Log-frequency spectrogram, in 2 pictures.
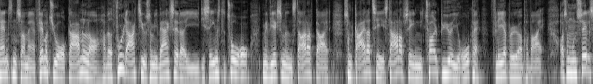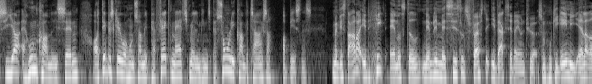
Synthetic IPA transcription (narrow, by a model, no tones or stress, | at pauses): æn̰sn̩sɒ̽mæɐfemɒ̽t͡sʰyːʊɒ̰ːɡ̥ɑ̈ml̩ɒɦɑ̈ʋæːɐð̩ˠful̰d̥ɑ̈ɡ̥̚t͡sʰiʊ̰sɒ̽miʋæɐɡ̥seɾɐid̥ise̝ːnəsd̥ət͡sʰo̝̰ːɒ̰ː | meʋiɐɡ̥sɒmhe̝ð̰ˠn̩sd̥ɑ̈ːɾɒb̥̚ɡ̥ɑ̈ɪ̰d̥sɒ̽mɡ̥ɑ̈ɪdɐt͡sʰe̝sd̥ɑ̈ːɾɒb̥se̝̰ːnn̩it͡sʰɒ̽l̰b̥y̰ːɐiøʊʁo̝ːpʰæ | fle̝ːɐb̥ø̰ːɐːpʰɒ̽ʋɑ̈ɪ̰ɒ̽sɒ̽mhunsel̰siːɐʔæɐɦunkʰɒ̽mð̩ˠisennʔɒ̽d̥e̝b̥e̝sɡ̥ʁḭːʊ̰ɐɦunsɒ̽me̝d̥̚pʰæɐfeɡ̥̚d̥mæd̥ɕmel̰m̩he̝nəspʰæɐso̝̰ːnliəkʰɒ̽mpət͡sʰɑ̈ŋsɐɒ̽b̥e̝snes | menʋisd̥ɑ̈ːɾ̥ɐʔe̝d̥he̝̰ːld̥ænð̩ˠsd̥eð̞ˠnemlimesisl̩sfɶɐsd̥əʔiʋæɐɡ̥seɾɐeʋənt͡sʰy̰ɐ̰sɒ̽mɦunɡ̥iɡ̥e̝n̰iʔæləʁɛ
